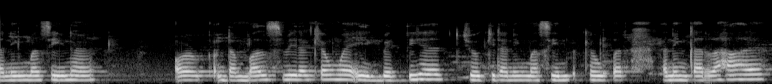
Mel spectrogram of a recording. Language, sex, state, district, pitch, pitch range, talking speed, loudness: Hindi, female, Rajasthan, Churu, 200 Hz, 200-215 Hz, 165 wpm, -14 LUFS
